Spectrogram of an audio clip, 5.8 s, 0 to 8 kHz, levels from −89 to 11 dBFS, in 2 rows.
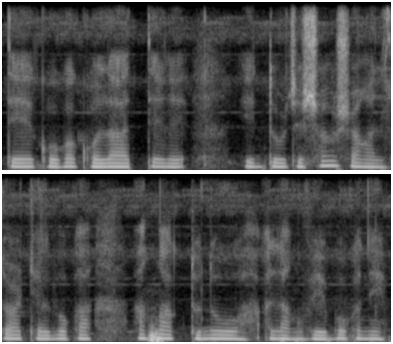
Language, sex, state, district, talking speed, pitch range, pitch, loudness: Mizo, female, Mizoram, Aizawl, 245 wpm, 175-185 Hz, 175 Hz, -20 LUFS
